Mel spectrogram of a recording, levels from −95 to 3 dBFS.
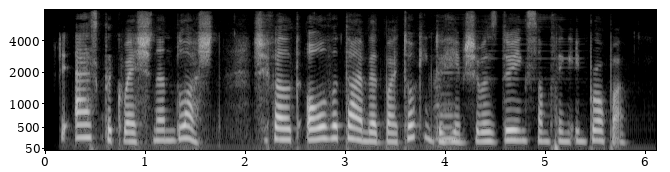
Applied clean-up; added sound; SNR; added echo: neural mask model DeepFilterNet 3.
